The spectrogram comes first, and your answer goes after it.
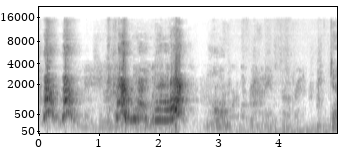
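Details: Pit Bull play fighting: a run of sharp, harsh barks in quick succession during the first two seconds, then quieter voices talking indoors.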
